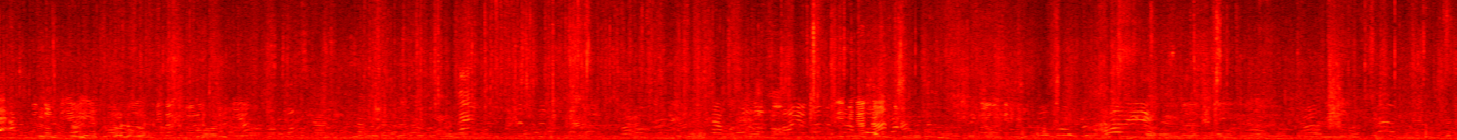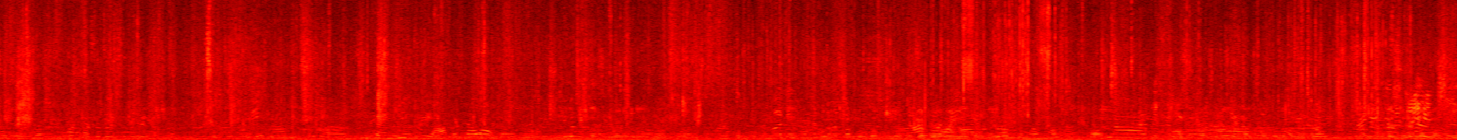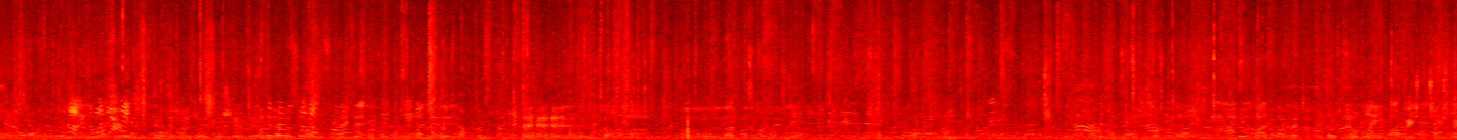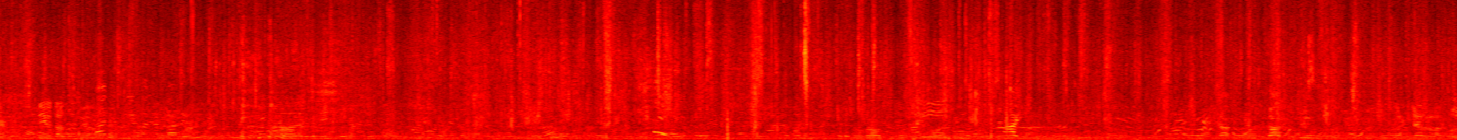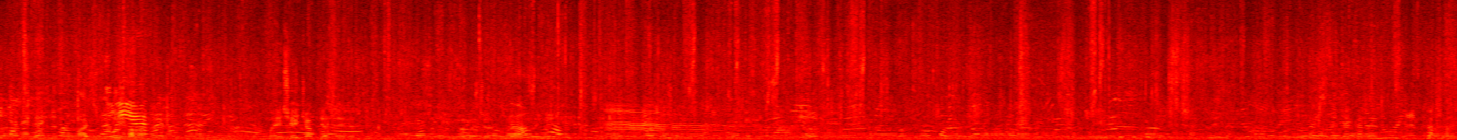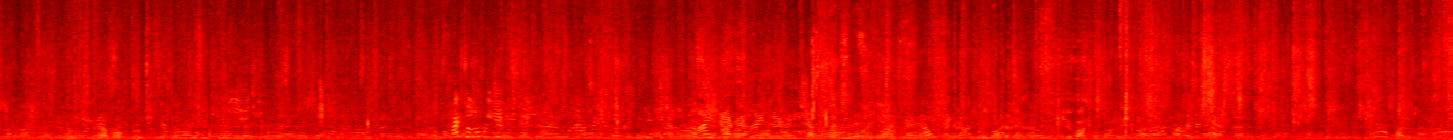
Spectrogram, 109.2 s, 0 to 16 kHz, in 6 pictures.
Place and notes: Piața Sfatului, Brașov, Romania - 2016 Christmas in Brasov - Christmas Fair 1
A recording of a Christmas fair in the man square of the city, back in a time where many people could get crowded together...and when coughs didn't freak anyone out :) Recorded with Superlux S502 Stereo ORTF mic and a Zoom F8 recorder.
România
